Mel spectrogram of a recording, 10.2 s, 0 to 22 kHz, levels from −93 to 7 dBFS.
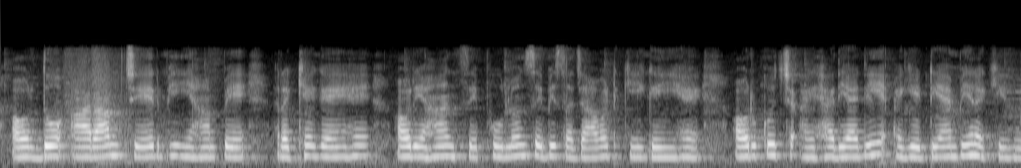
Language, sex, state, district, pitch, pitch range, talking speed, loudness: Hindi, female, Bihar, Jahanabad, 205 Hz, 200-215 Hz, 155 wpm, -16 LUFS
